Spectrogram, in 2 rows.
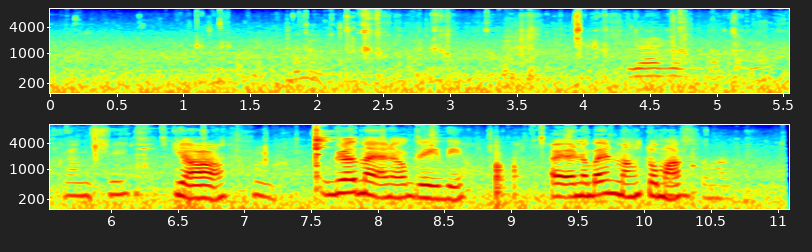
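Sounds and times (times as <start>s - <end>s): crunching crispy pork skin: 1.0s - 6.4s.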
